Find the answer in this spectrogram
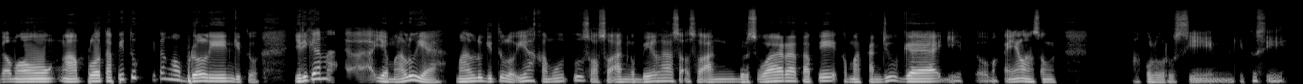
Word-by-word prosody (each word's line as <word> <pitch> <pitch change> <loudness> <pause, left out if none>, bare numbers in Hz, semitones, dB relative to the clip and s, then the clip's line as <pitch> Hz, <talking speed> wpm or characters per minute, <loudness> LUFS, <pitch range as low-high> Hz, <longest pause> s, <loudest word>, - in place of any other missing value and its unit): nggak 130 0 -2
mau 135 +1 +5
nge-upload, 135 +2 +3
tapi 155 +9 0
itu 315 - -1 0.2
kita 265 -2 -10
ngobrolin, 150 -7 +4
gitu. 110 -3 -5 0.4
Jadi 165 +5 +5
kan, 265 +1 +3
eee, 365 - -8
ya - - +2
malu 155 +12 +3
ya, 120 -6 +1
malu 135 +4 +2
gitu 140 +3 -2
loh, 120 - +1
"Yah 165 +2 0
kamu 135 +5 -5
tuh 185 - -4
sok-sokan 120 -8 -3
ngebela, 135 +6 -1
sok-sokan 120 -3 -4
bersuara 135 +7 +2
tapi 160 +8 -1
kemakan 115 -3 -4
juga." 135 -5 +4
Gitu. 165 -1 -13 0.2
Makanya 140 -3 -2
langsung 115 -1 -5 0.8
aku 115 0 -17
lurusin, 105 0 -7
gitu - - -16
sih. 150 +3 -10
135 Hz, 155 wpm, -22 LUFS, 120-155 Hz, 0.8 s, mau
